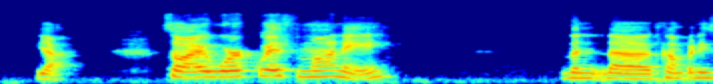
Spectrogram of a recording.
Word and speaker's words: Monat: So I work with Monet. The company's name is Monet, stands for Spell it.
